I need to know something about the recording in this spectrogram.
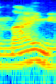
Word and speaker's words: KNIME: Então, o NIME, a pronúncia é NIME mesmo, tá? Então, apesar de se escrever aqui NIME, mas se fala NIME, ele é uma ferramenta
